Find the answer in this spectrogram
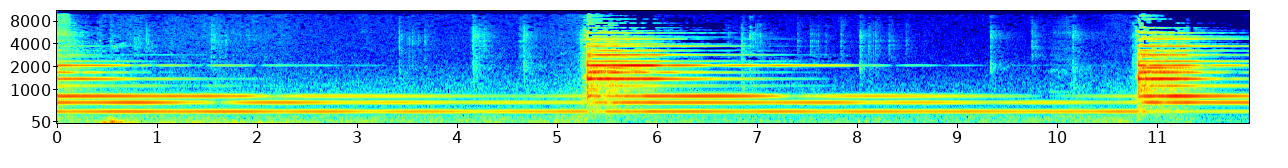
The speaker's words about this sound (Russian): Благовест может звучать минут 15. То есть это равномерные удары через определенное время. Но у каждого это время определенное, свое время. Точного такого нет.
